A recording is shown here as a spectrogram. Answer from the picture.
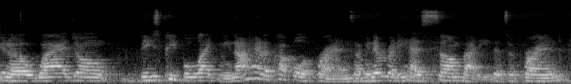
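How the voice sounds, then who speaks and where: A woman with a New York accent talks at a fairly quick pace with hardly any pauses and ordinary pitch variation, over noticeable background noise and audible room echo. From upstate New York. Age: 30s. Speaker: author and speaker. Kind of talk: talk to an audience. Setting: presentation to high school girls. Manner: casual, hesitant with fillers.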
